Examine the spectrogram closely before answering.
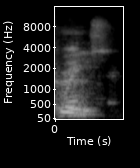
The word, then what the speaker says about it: Kroese: be here hey Clint am I am I pronouncing your last name the right Cruz Cruz okay yeah yeah I was like oh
